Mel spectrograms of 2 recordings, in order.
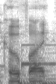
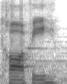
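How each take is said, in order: First: The name rhymes with lo-fi. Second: The name sounds like the drink coffee. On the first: "but I do lo-fi, so I say Ko-Fi" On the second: "it's actually coffee"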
